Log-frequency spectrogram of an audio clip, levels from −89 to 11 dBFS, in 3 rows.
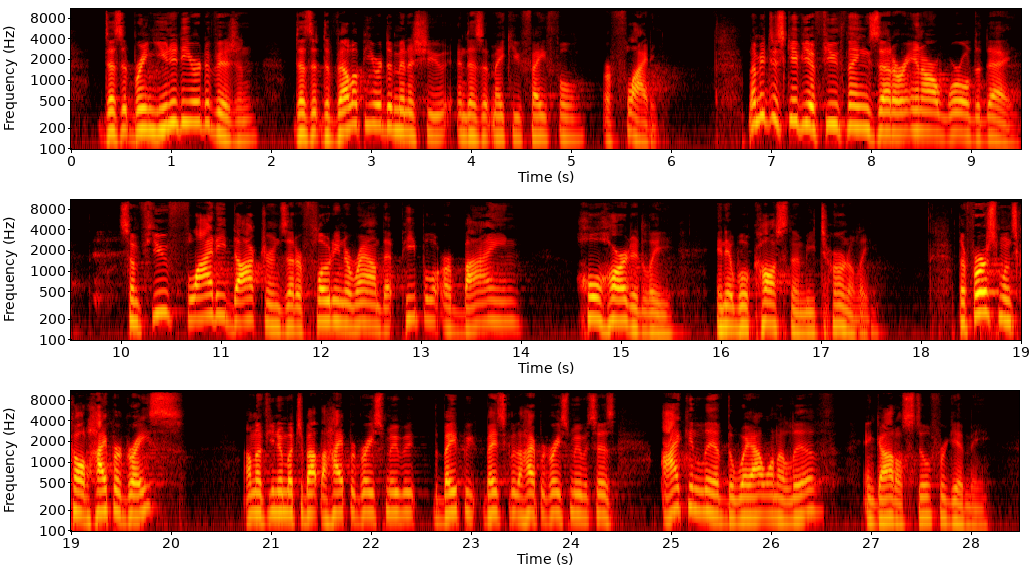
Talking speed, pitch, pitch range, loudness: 200 wpm, 170 Hz, 150-185 Hz, -29 LUFS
